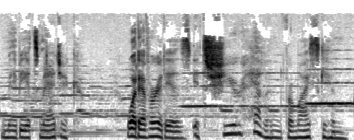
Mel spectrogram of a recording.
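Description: Soft-spoken and very slow, a woman speaks in a very deep, low pitch with lively intonation while music plays clearly in the background. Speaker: voice actor. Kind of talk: TV commercial read. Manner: soft, sensual. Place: studio. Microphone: studio mic.

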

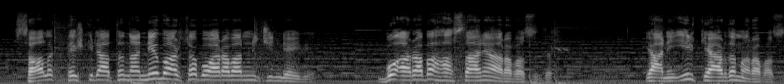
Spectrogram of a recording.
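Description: Over faint background music, a man with a high voice talks at a moderate pace, the sound dry with no echo. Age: 80s+. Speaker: retired nurse. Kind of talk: casual interview answer, reminiscing. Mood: warm, nostalgic storytelling. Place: street. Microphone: handheld.

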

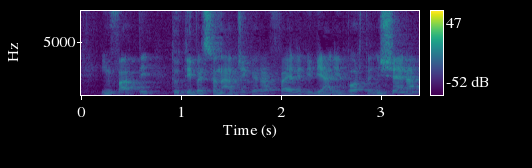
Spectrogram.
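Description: A man talks at a very fast pace in a medium pitch, his intonation lively. Audible room echo surrounds him. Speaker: reader introducing a theatre text. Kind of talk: poetry introduction. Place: home room. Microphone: webcam.

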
